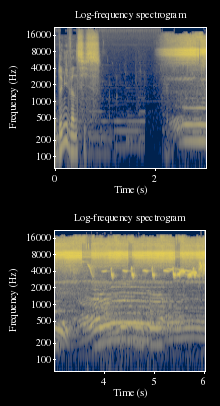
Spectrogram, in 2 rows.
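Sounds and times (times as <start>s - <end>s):
speech: 0.0s - 1.0s, 2.5s - 6.0s
birds chirping: 2.1s - 6.0s
deep drawn-out lowing call with wavering pitch: 2.2s - 6.0s.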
